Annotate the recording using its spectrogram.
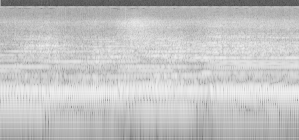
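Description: A congregation singing a hymn together, in long held notes that change about every half second to a second.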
